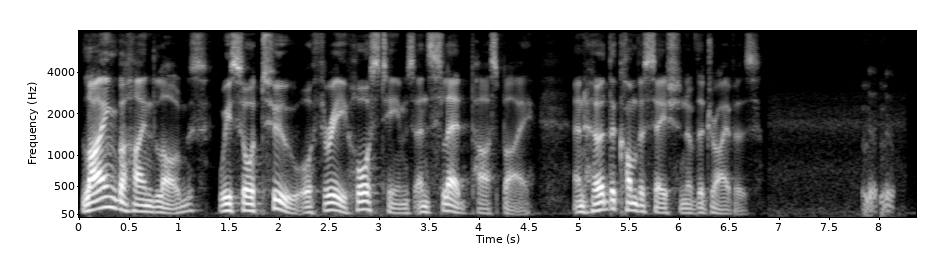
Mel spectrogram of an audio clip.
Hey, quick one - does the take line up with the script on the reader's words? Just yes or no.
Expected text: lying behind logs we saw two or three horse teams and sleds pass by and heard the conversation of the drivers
no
